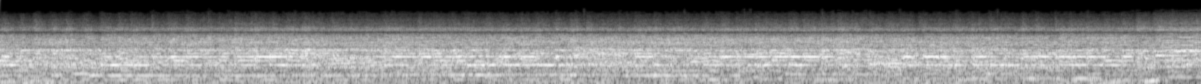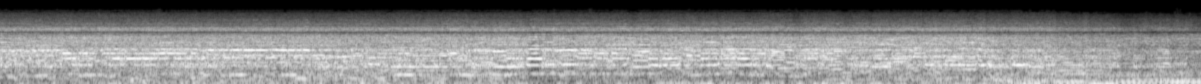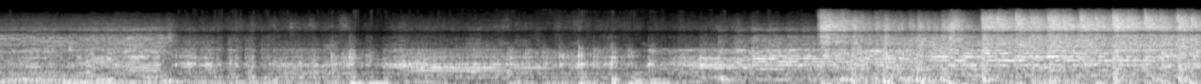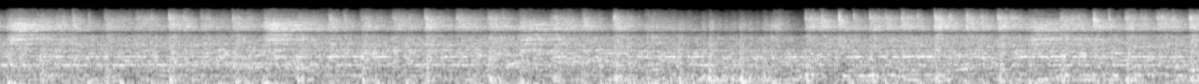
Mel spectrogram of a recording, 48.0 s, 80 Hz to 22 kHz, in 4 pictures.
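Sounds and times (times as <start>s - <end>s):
electric guitars ringing chords: 0.0s - 48.0s
rock band playing live: 0.0s - 48.0s.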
